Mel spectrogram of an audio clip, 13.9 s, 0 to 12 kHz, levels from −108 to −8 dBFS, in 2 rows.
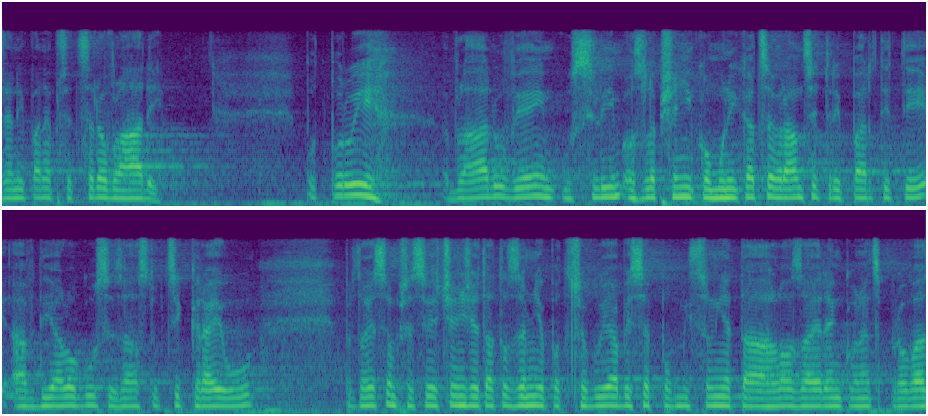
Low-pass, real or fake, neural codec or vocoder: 7.2 kHz; real; none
